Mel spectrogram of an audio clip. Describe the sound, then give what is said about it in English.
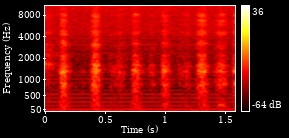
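A voice imitates the breathing of a lion sleeping in the wild on safari, with quick, rhythmic, breathy pants, about six huffs in under two seconds, moderately loud with no talking. “Just the breathing alone took my breath away.”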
